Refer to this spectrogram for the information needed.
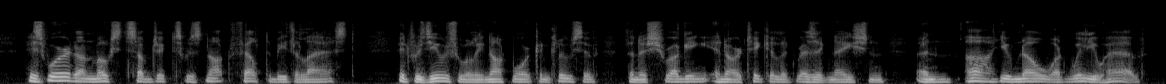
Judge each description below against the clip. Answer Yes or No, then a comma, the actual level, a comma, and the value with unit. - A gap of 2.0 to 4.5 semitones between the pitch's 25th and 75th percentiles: Yes, average, 2.9 semitones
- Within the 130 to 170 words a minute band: Yes, average, 160 wpm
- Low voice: Yes, low, 120 Hz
